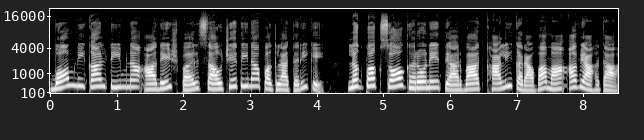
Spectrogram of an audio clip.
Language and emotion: Gujarati, neutral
